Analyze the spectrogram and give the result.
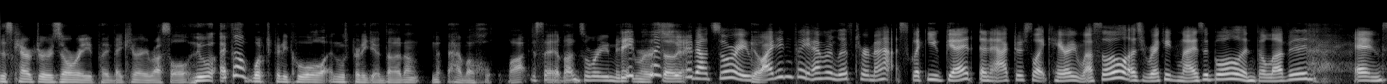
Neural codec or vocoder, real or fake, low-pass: codec, 16 kHz, 1 kbps, FunCodec, trained on Chinese and English, 50 frames a second; fake; 7.2 kHz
